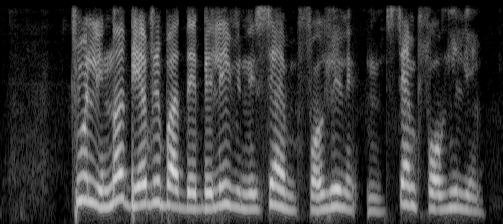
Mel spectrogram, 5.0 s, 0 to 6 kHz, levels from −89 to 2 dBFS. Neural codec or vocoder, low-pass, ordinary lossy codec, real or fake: codec, 24 kHz, 3 kbps, HILCodec; 5.4 kHz; none; fake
